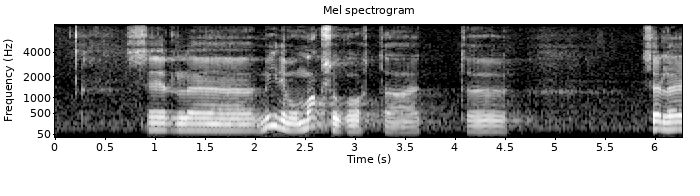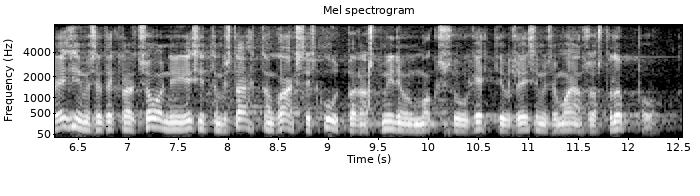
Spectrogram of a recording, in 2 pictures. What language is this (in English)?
Estonian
